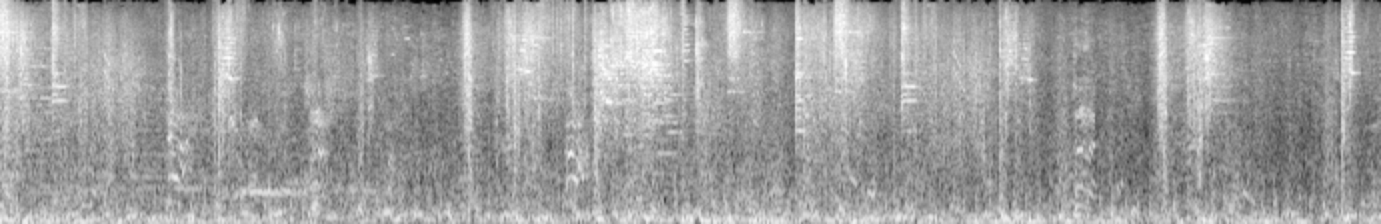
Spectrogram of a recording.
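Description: Weapons clash and slash in a fast fight.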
